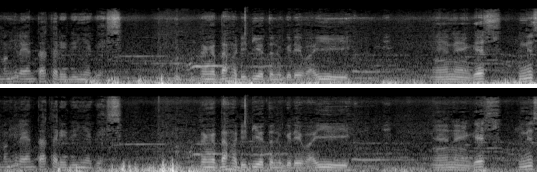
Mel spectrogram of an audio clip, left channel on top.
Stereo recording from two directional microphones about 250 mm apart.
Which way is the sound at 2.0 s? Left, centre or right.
Centre.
